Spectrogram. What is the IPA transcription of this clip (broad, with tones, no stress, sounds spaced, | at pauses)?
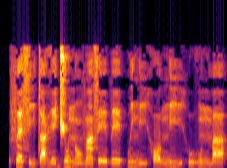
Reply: f ɛ˦ s i˨ t a˨ ɣ e˧ d͡ʒ o˦ n ɔ̃˧ v ã˦ s eː˨ p eː˦˨ kʷ i˦ n i˨ h ɔ˨ l n iː˦˨ h u˦ ɣ ũ˦ n m a˨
